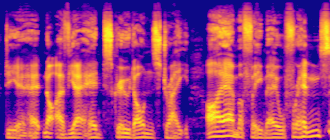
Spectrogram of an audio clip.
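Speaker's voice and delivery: indignant dwarf warrior; put-on dwarf accent, taking mild offence; Hildreth. Dwarf correcting a traveller about being female, accented voice.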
